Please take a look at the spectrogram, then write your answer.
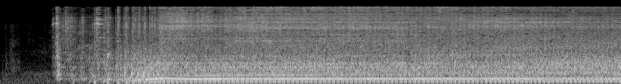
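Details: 17-year-old lawn mower after repairs, including a new fuel filter, pre-filter and fuel shutoff valve: it catches after a couple of pulls and settles into a steady, even hum with no misses or surging. Normal running.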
